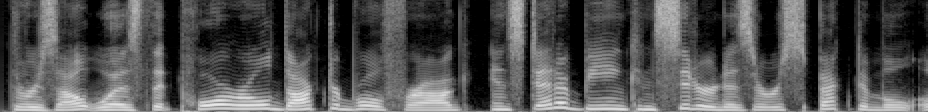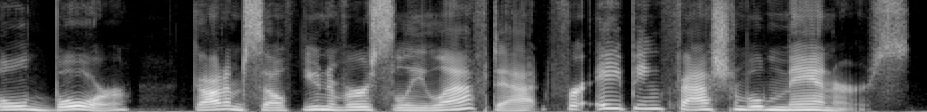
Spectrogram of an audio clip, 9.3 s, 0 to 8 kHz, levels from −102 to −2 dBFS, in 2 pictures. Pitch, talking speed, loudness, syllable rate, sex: 210 Hz, 170 wpm, -20 LUFS, 5.4 syllables/s, female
